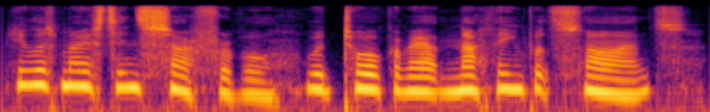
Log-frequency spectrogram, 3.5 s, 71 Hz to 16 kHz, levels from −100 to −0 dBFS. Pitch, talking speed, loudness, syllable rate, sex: 205 Hz, 170 wpm, -17 LUFS, 5.2 syllables/s, female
